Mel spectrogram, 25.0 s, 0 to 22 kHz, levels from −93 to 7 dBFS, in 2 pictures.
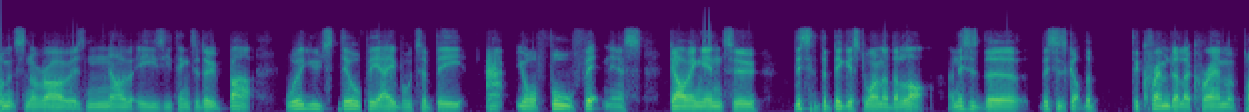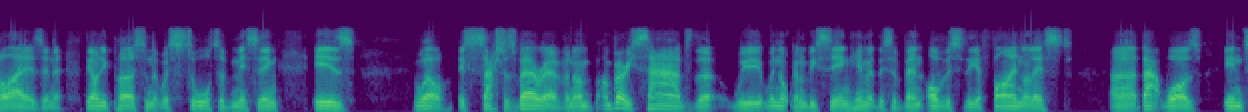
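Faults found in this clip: Lost AMR speech frames at 3.60–3.65 s (after "but will you still", before "able to be at"), 8.09–8.14 s (after "fitness going into this"), and 20.33–20.40 s (after "sad that we we're"). Short dips with a smeared, warbly tail, about 40, 20 and 40 ms, so one or two 20 ms frames each. Radio-side errors failed the checksums, and the decoder stretched the last good pitch and vocal tract settings with falling gain. Wideband audio around them sounds clear, which fits a higher AMR-WB mode.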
